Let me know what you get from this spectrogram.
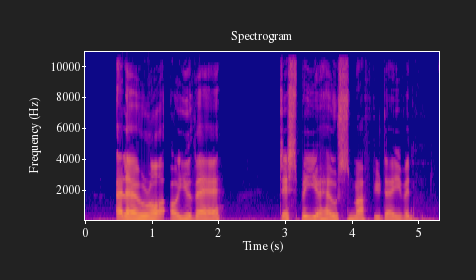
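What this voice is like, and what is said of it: Badly done put-on accent. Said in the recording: “My accent's terrible ... No, I'm terrible”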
